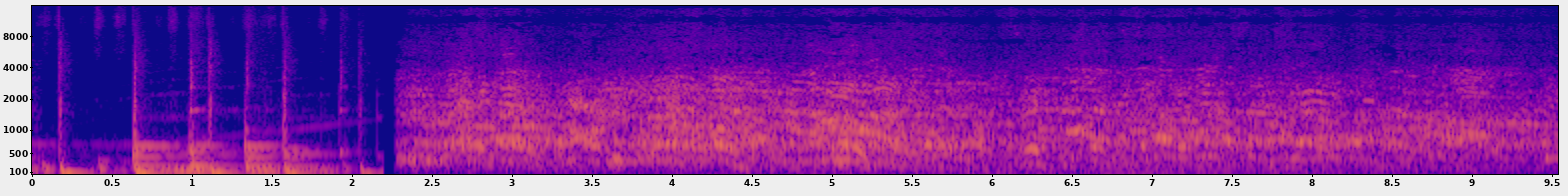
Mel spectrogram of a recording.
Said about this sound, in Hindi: ये जो नारेबाजी और शोर आप सुन रहे हैं वो किसी सड़क पर हो रहे प्रदर्शन का नहीं है बल्कि अमेरिका में वॉशिंगटन डीसी की कैपिटल बिल्डिंग यानी अमेरिका संसद में ट्रंप के समर्थकों का है जो सब कुछ तबाह कर देने पर उतारू थे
